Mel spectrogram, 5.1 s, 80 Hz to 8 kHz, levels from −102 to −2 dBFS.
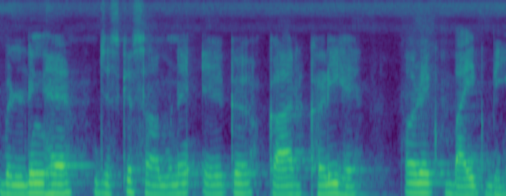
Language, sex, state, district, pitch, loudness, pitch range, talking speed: Hindi, male, Bihar, Bhagalpur, 135 Hz, -34 LUFS, 125-145 Hz, 140 wpm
